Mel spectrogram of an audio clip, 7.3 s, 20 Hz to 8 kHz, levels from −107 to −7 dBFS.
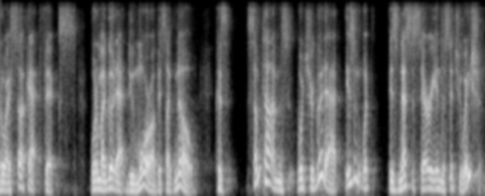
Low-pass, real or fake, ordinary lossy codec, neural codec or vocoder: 7.2 kHz; real; Opus, 16 kbps; none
